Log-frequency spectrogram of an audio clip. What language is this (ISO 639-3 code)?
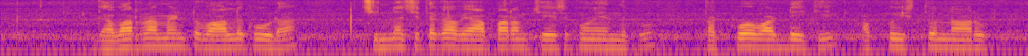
tel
